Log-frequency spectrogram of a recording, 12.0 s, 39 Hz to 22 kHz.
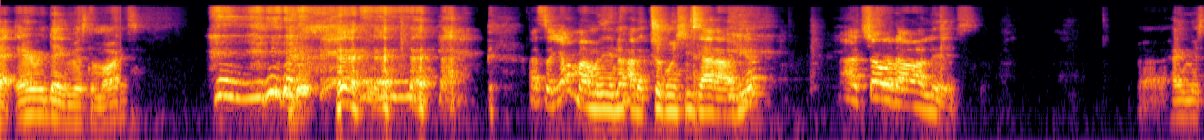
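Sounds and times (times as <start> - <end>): people laughing: 2.5 - 4.8.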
